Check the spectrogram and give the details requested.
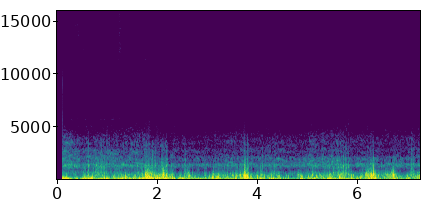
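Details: Loud, rumbling wind and engine-like noise fills the recording, with no clear animal calls heard.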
